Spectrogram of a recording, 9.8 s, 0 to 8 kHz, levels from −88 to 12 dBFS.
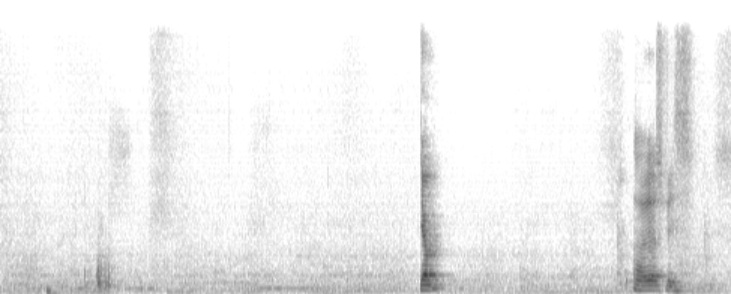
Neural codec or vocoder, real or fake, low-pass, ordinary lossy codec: codec, 16 kHz, 2 kbps, X-Codec, HuBERT features, trained on balanced general audio; fake; 7.2 kHz; none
